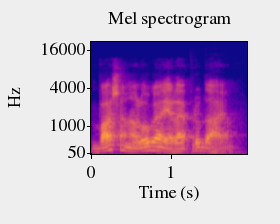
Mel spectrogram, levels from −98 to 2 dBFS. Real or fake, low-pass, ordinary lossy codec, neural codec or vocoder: real; 19.8 kHz; Opus, 24 kbps; none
